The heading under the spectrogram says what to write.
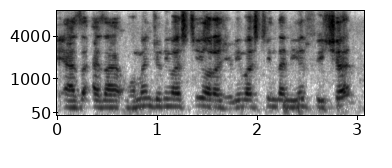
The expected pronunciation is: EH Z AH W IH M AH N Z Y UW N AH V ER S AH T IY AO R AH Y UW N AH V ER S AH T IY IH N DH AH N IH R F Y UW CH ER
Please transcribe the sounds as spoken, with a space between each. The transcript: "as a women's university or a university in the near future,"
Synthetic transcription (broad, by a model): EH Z AH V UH M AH N Y UW N AH V ER S AH T IY AO R AH Y UW N AH V ER S AH T IY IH N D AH N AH R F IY CH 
